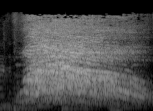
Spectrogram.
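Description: A crowd of voices shouting together in one long cheer that rises and then falls in pitch, lasting just under two seconds.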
